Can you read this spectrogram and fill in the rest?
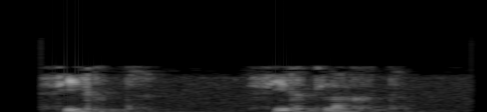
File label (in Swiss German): "ficht", alsace; meteo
